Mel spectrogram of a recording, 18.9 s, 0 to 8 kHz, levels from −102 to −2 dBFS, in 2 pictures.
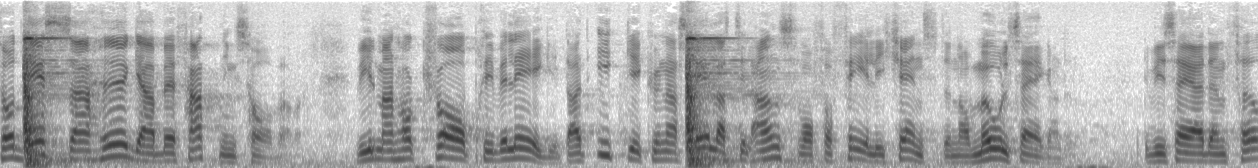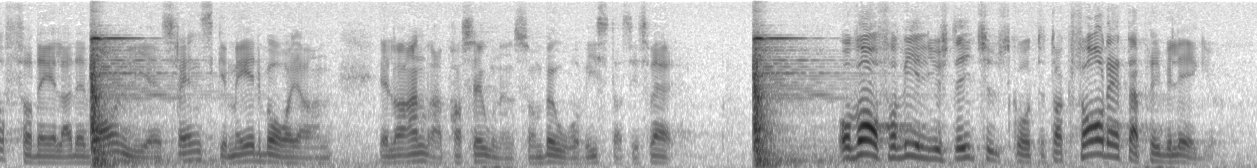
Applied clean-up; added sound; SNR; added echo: none; Piano; 3 dB; none.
